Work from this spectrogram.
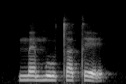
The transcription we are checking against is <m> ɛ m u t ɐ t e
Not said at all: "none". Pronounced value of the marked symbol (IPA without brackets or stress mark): m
